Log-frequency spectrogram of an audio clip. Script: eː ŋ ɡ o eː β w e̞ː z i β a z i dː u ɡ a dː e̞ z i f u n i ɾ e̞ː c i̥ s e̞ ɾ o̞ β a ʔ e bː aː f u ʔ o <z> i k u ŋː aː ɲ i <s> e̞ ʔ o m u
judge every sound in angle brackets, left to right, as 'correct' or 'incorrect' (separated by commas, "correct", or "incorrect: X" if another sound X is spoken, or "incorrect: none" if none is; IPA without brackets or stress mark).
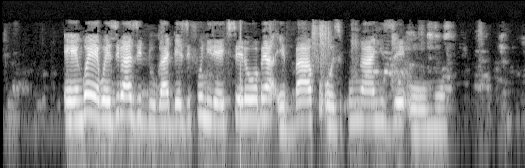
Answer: correct, incorrect: z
